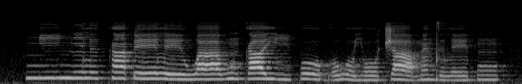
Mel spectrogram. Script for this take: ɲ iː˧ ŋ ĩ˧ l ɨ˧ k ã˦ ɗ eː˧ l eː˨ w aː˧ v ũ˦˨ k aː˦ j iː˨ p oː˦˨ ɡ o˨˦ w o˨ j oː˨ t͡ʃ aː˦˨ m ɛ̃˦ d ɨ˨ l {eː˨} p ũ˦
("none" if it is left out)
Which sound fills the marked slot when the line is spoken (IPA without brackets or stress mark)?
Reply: eː˧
